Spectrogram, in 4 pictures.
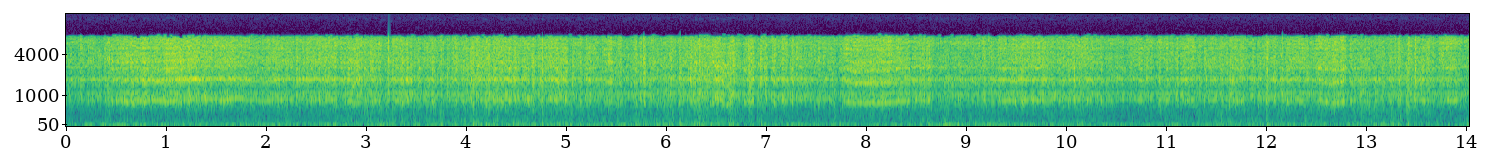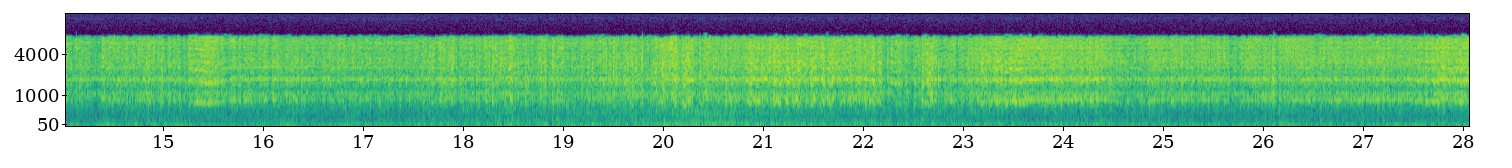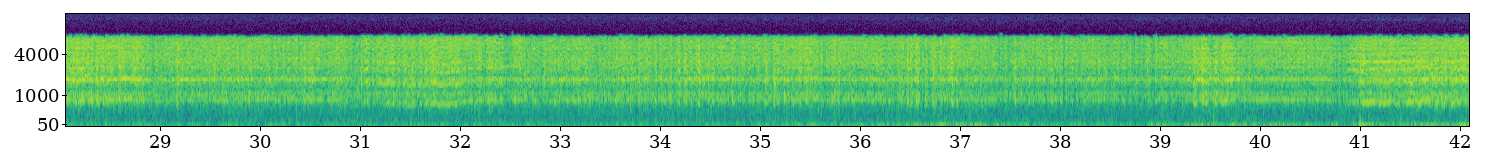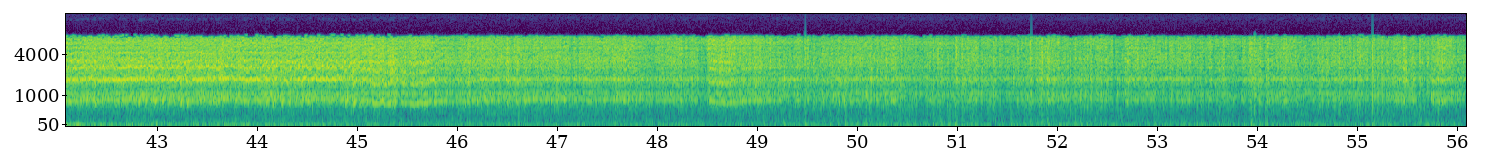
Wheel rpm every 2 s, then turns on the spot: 230, 230, 230, 230, 230, 230, 230, 230, 230, 230, 230, 220, 230, 230, 220, 220, 230, 230, 230, 230, 220, 200, 200, 230, 230, 230, 230, 230.
none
